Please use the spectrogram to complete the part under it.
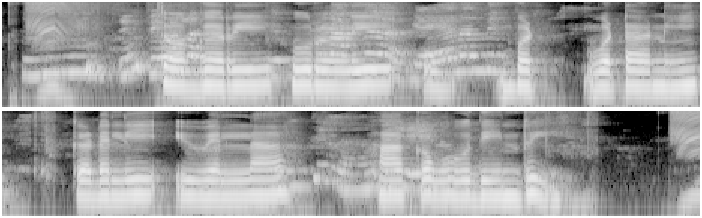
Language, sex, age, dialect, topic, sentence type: Kannada, female, 41-45, Northeastern, agriculture, question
